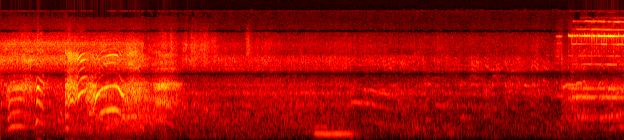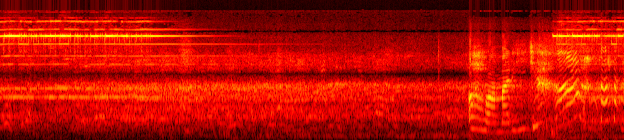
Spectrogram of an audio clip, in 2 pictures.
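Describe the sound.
A telephone rings with a bright, steady, buzzing tone that holds for several seconds. Voices are heard before and after the ringing.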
